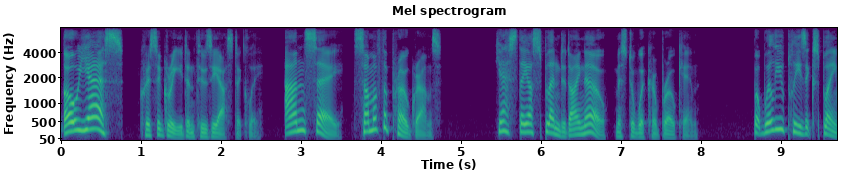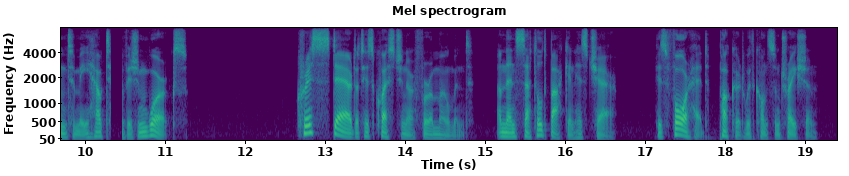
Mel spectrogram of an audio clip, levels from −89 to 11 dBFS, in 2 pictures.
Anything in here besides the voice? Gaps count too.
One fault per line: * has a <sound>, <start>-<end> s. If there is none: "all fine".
* has a dropout, 10.3-10.5 s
